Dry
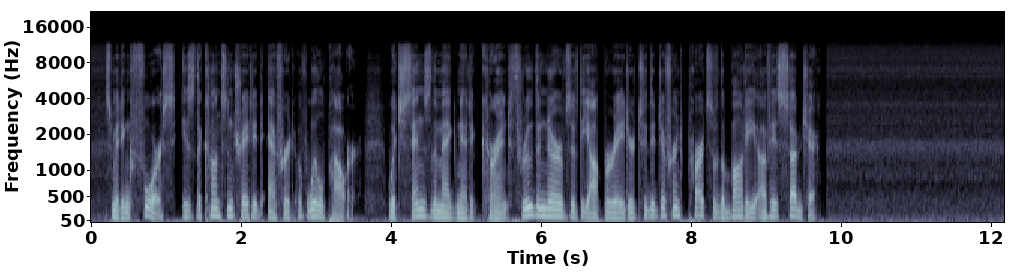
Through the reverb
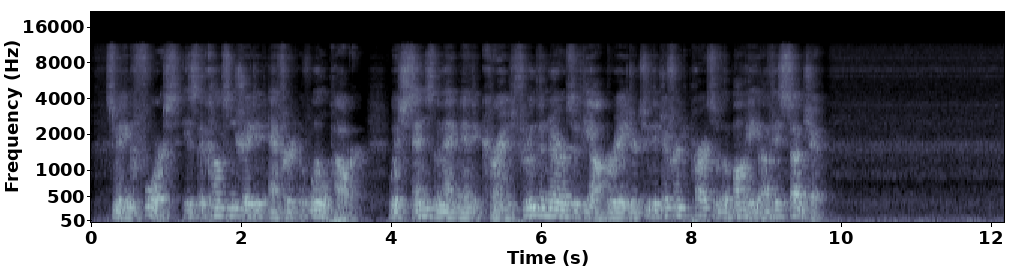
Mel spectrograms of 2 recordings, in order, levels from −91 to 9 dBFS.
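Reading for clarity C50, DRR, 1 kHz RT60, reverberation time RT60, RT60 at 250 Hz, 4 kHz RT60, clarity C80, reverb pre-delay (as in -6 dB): 0.5 dB, -10.5 dB, 0.45 s, 0.45 s, 0.45 s, 0.40 s, 6.5 dB, 27 ms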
